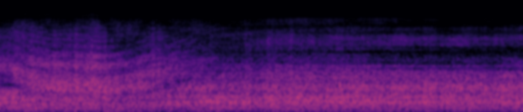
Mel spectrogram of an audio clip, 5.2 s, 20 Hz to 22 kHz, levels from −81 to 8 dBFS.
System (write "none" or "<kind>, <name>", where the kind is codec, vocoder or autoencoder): none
